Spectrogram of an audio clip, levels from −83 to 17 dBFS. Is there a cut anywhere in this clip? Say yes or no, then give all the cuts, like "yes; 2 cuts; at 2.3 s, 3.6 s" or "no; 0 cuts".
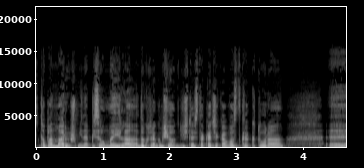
yes; 1 cut; at 1.8 s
